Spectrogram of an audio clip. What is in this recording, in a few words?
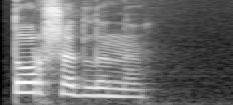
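"торшӧдлыны", Komi, female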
